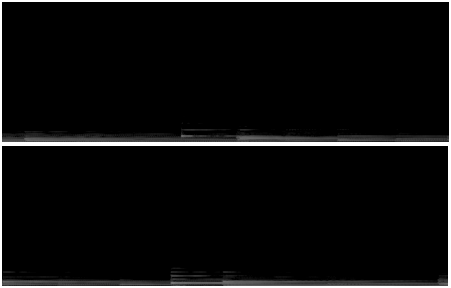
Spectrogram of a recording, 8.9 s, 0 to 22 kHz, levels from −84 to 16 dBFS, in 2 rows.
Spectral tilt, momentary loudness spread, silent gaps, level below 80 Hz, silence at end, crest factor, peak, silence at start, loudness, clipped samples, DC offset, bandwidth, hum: -9.5 dB/octave; 12 LU; none; -80 dBFS; 0 s; 18 dB; -34 dBFS; 0 s; -52 LUFS; under 0.1%; under 0.1%; 4.2 kHz; none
